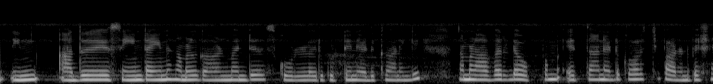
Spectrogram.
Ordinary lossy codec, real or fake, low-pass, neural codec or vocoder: none; real; 7.2 kHz; none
